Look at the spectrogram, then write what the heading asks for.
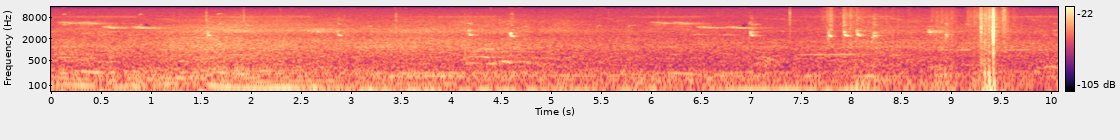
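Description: Faint, short bird chirps and thin high whistles scattered through, with a quick cluster of chirps about eight seconds in, over a low steady hum. A single sharp knock near the end is the loudest sound.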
